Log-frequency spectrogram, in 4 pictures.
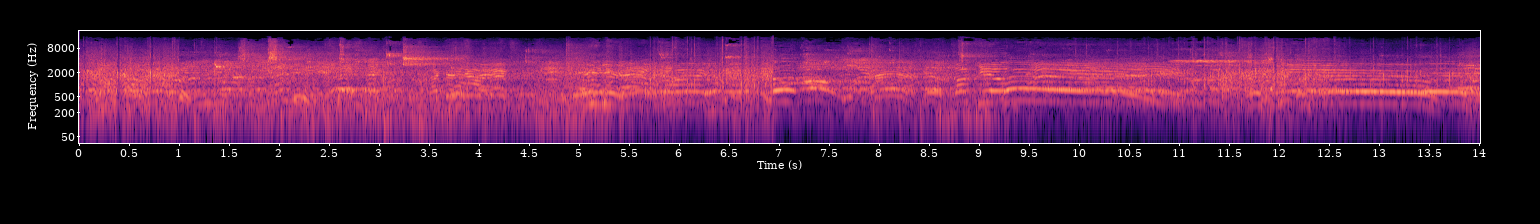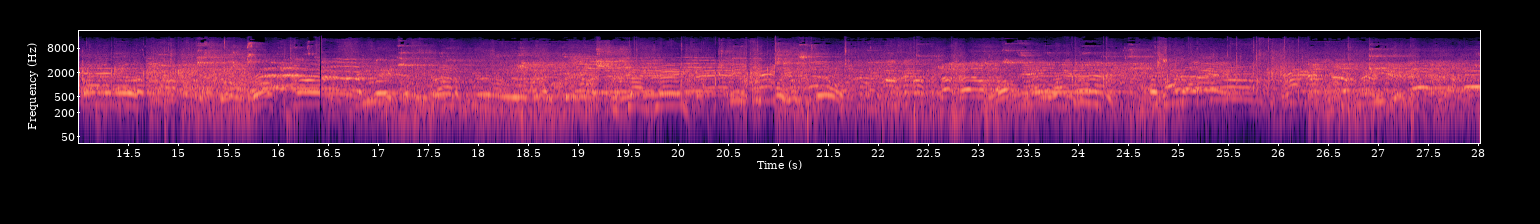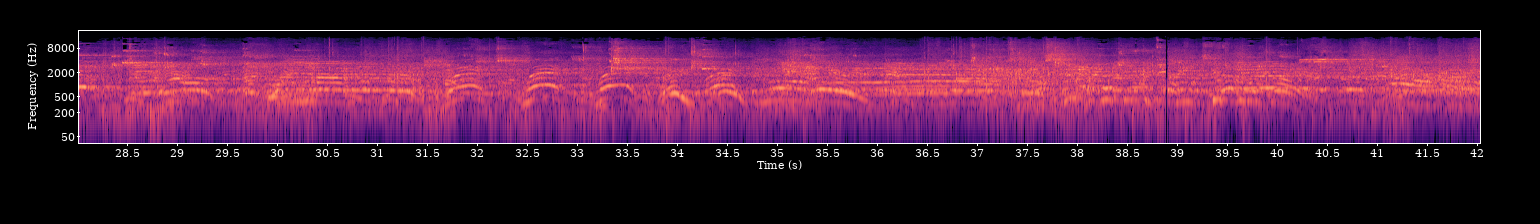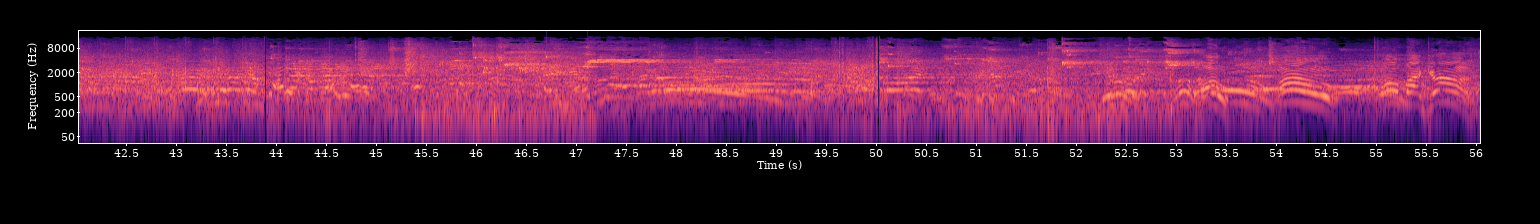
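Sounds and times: players calling out: 0.0s - 56.0s
sneakers squeaking: 1.1s - 6.9s, 7.5s - 9.4s, 14.9s - 19.8s, 20.4s - 25.1s, 26.5s - 35.9s, 36.6s - 41.3s, 43.2s - 54.1s
basketball bouncing on court: 45.3s - 46.7s, 51.0s - 52.4s.

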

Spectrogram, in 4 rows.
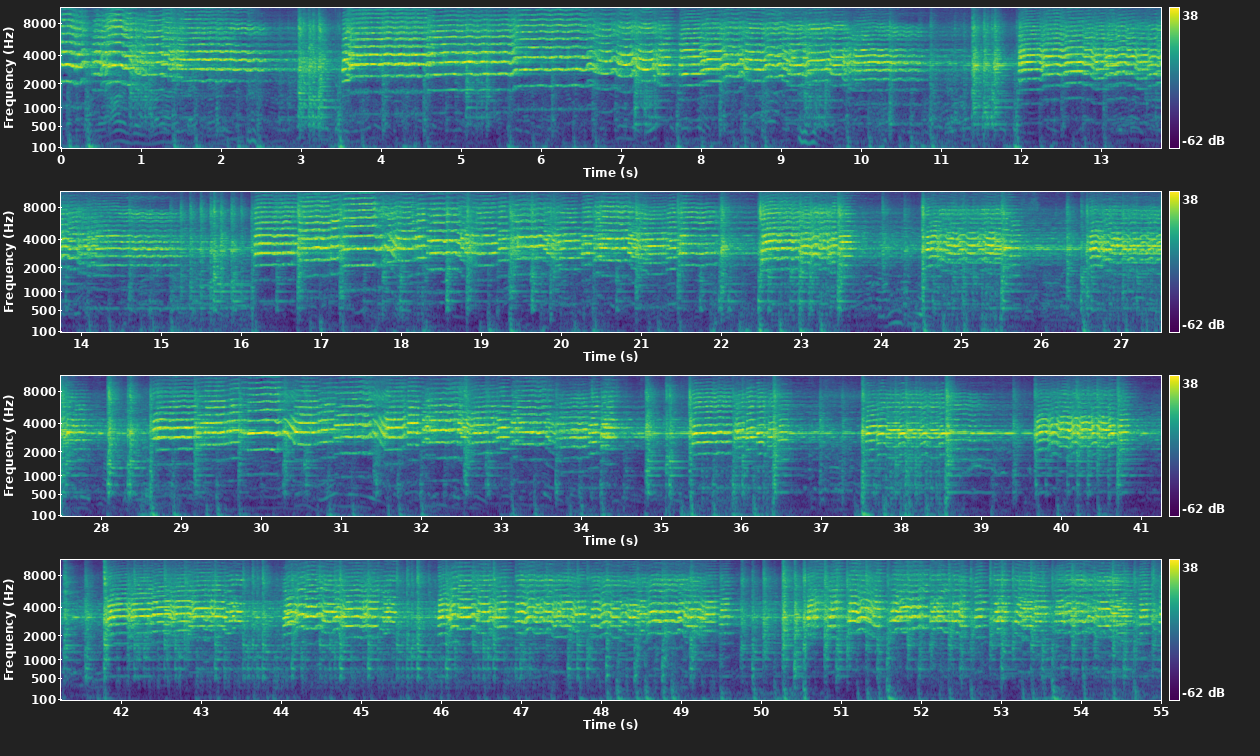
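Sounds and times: dhol drum beats: 0.0s - 55.0s
shehnai reed melody: 0.0s - 55.0s.

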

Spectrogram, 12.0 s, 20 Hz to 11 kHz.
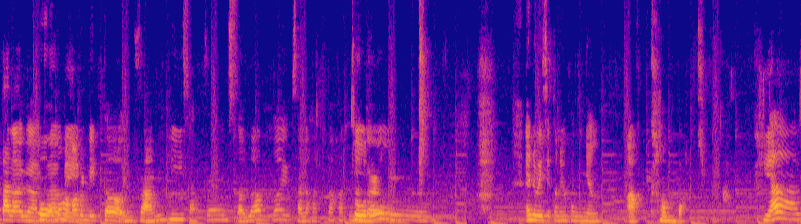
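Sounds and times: soft background music: 0.0s - 12.0s
woman's wordless vocal: 0.6s - 1.3s, 5.3s - 6.6s.

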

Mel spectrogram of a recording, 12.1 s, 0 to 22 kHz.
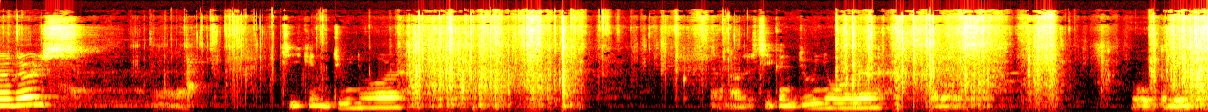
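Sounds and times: paper bag rustling: 1.3s - 2.9s, 4.0s - 7.5s, 8.4s - 12.0s.

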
